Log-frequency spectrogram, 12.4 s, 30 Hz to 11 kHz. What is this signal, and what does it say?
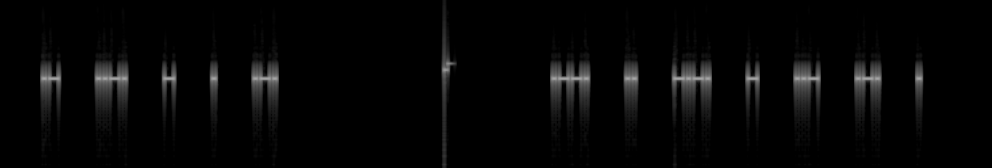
Morse code, heard as a keyed tone, about 30 wpm, spaced as for 14 wpm, 700 Hz. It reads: AFTER PICTURE
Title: 4x Character Spacing - Top 300 Words - 30wpm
